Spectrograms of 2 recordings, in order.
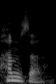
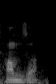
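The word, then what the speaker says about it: ء: like Ain from the throat, and the Hamza is not pronounced from the throat. It's just pronounced like Alif.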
